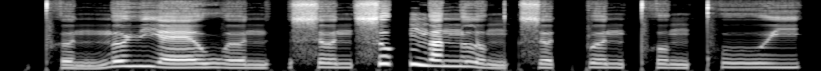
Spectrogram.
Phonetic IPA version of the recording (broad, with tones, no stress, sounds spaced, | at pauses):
pʰ ɵ˨˩ n n̪ ɵ˥ ɥ j ɛː˨˧ w ɵ˨ n | s ɵ˨ n s ʊ˥ k̚ ŋ ɐ˧ n l ʊ˨˩ ŋ t͡s ɵ˨ t̚ p ɵ˨ n pʰ ʊ˨ ŋ pʰ uː˧ j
